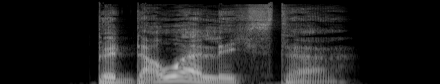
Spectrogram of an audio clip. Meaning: inflection of bedauerlich: 1. strong/mixed nominative masculine singular superlative degree 2. strong genitive/dative feminine singular superlative degree 3. strong genitive plural superlative degree
- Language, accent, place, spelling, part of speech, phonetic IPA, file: German, Germany, Berlin, bedauerlichster, adjective, [bəˈdaʊ̯ɐlɪçstɐ], De-bedauerlichster.ogg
